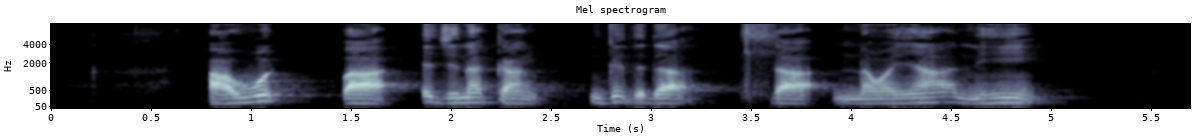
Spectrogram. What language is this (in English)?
South Giziga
